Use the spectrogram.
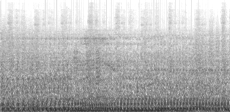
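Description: A motorcycle engine labours in loose desert sand near Jaisalmer, Rajasthan, a close, steady throbbing drone with rapid pulsing as the bike strains to keep moving, heard alone without talk.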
